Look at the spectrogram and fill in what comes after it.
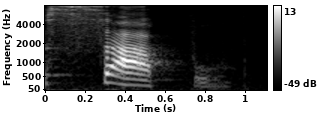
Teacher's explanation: Qual é a sílaba tônica de sapo é o sa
